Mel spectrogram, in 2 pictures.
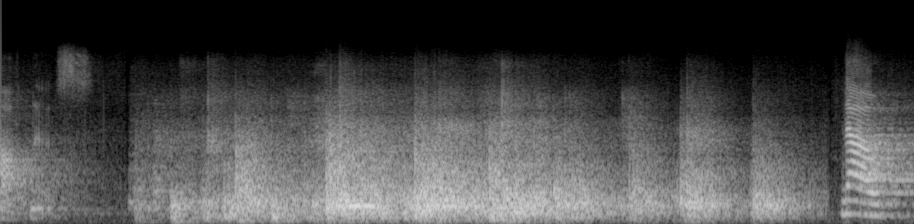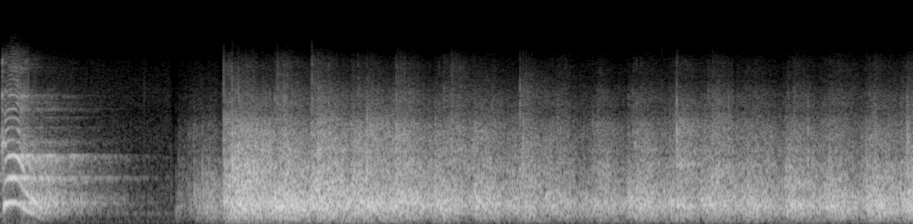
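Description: Feet shuffle and tap on a hard floor as a group dances.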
